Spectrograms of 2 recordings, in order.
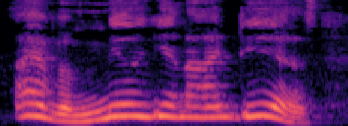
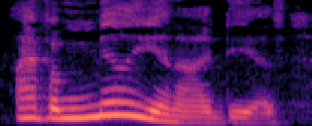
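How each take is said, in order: First: Chanted, sing-song boast climbing up; chanting, rising higher. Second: Chanting. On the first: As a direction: chant it up high. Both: A narrator's reading. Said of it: "all the while chanting".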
